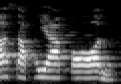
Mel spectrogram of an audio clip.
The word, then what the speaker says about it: ทรัพยากร: คำ ว่า ทรัพยากร ค่ะ ทรัพยากร อ่าน ว่า ทรัพยากร ทรัพยากร ประกอบ ไป ด้วย เขา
